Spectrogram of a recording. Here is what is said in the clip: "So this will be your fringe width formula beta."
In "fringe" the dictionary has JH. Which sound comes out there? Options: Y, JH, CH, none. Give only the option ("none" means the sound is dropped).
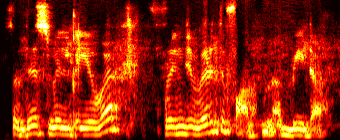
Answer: JH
